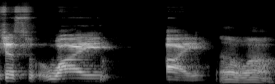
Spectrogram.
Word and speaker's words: YI: No, it's just YI. Oh, wow. Basically, it's just 2 letters, and they make a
